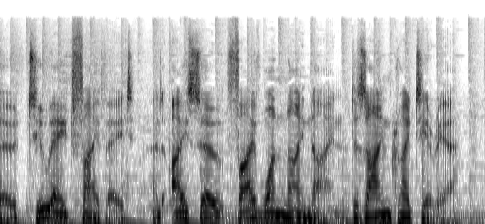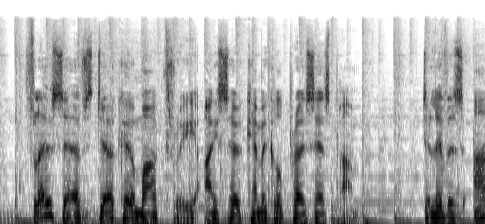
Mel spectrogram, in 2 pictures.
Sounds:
Music, Speech

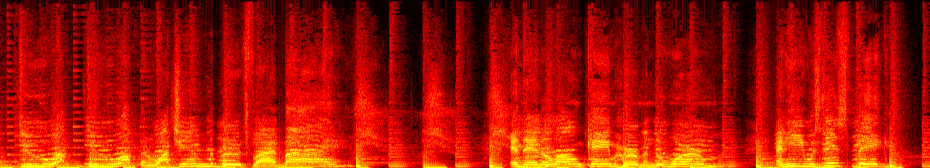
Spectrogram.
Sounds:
Music, Music for children

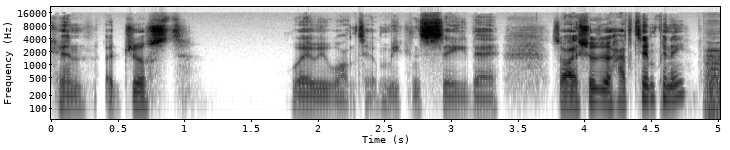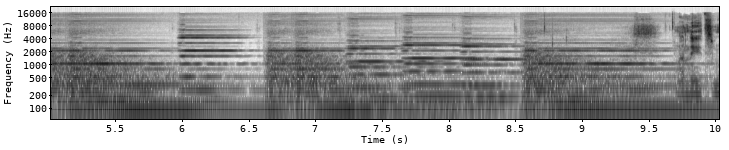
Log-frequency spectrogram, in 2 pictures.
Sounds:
Speech, Music, inside a small room

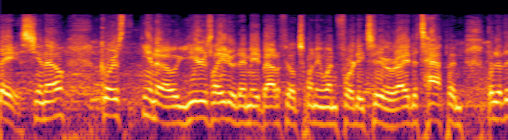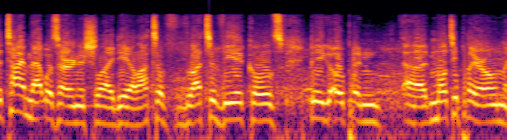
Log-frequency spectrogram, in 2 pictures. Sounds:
Speech

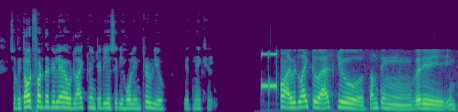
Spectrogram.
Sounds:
Speech

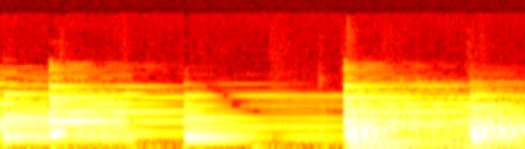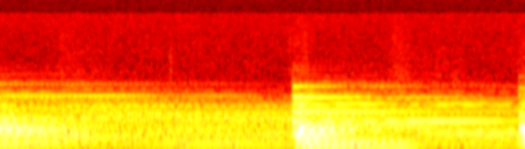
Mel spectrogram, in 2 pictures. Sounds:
Musical instrument, Piano, Music, Keyboard (musical)

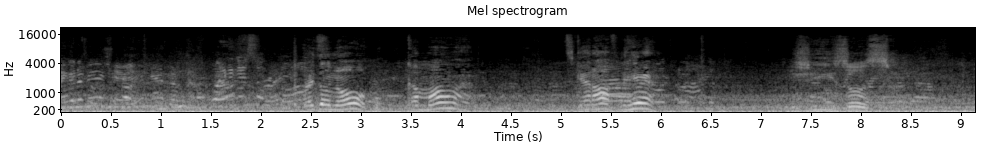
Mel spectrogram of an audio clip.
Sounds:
volcano explosion

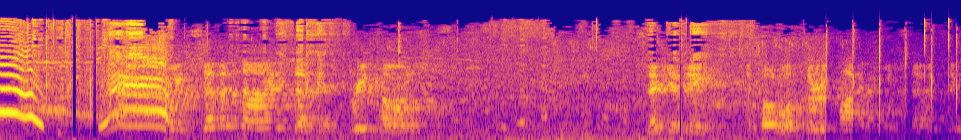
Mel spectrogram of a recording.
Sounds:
Speech

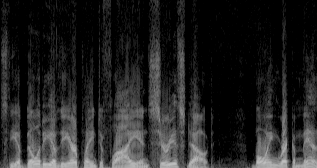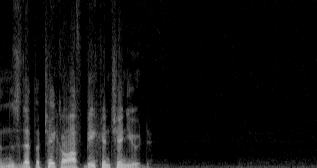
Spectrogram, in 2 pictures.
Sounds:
Speech

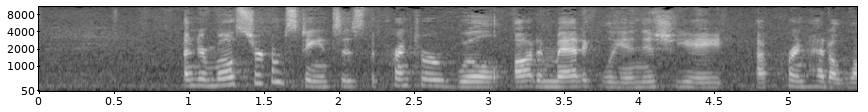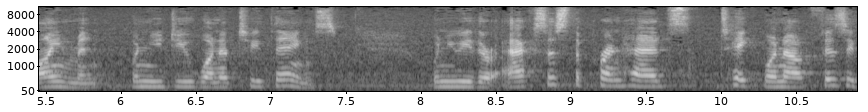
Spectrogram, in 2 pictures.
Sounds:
Speech

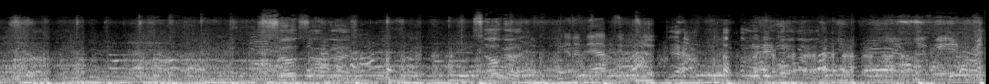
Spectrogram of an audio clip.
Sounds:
Music, Speech

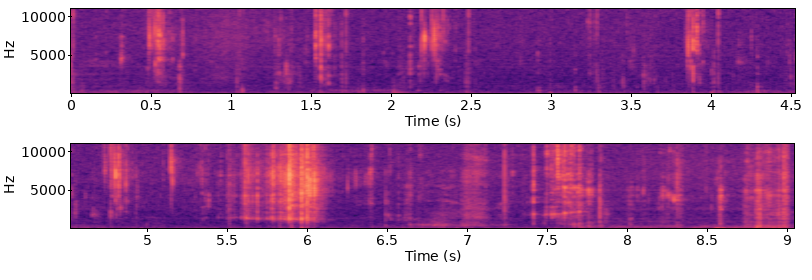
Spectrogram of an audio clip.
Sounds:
people eating

